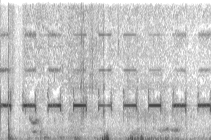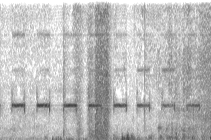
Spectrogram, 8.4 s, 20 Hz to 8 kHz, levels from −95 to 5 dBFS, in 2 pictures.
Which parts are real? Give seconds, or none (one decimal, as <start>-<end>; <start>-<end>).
1.3-3.2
